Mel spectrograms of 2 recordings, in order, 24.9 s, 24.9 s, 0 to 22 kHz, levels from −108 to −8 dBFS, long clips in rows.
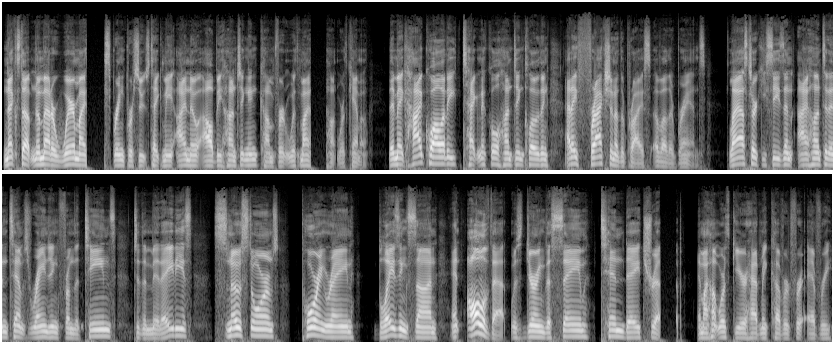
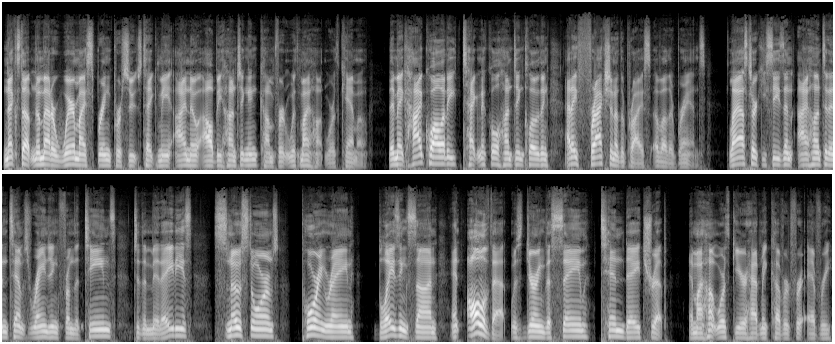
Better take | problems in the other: second | audio freezing; at 1.5 s, at 4.5 s and at 22 s

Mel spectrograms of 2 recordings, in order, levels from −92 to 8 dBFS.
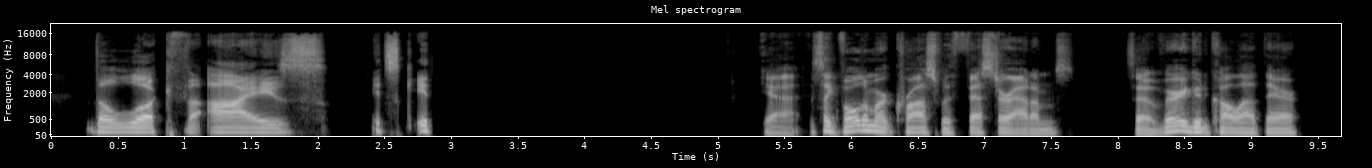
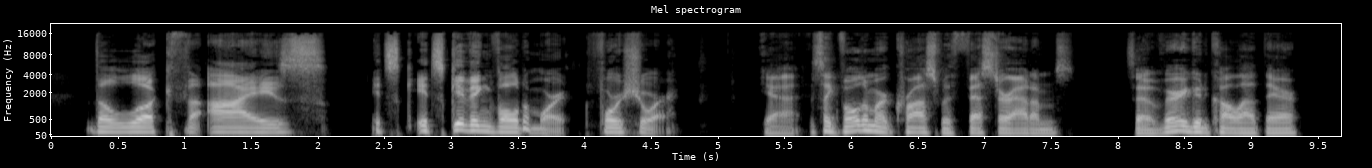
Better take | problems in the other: second | audio cutting out; at 3 s for 2 s

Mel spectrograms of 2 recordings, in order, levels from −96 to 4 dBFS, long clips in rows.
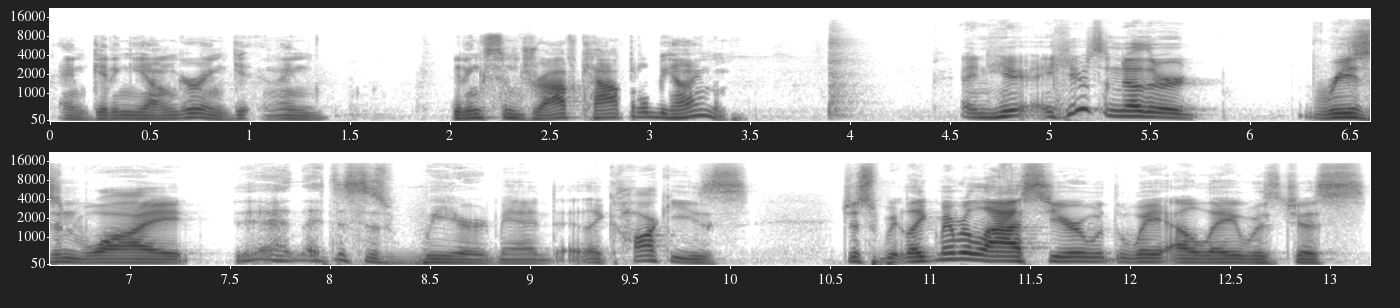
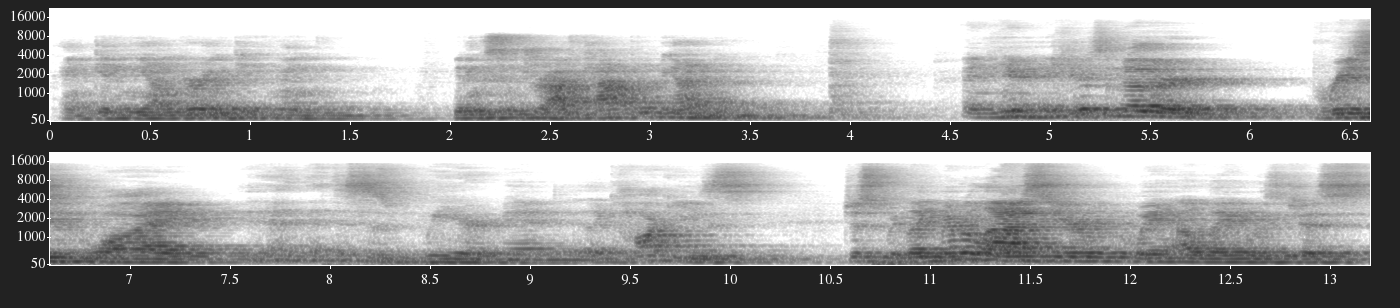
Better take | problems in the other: first | off-mic speech; far // room echo; noticeable; dies away in 0.8 s

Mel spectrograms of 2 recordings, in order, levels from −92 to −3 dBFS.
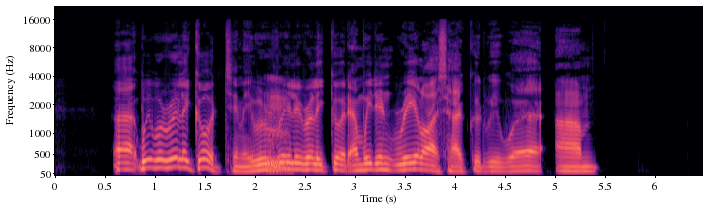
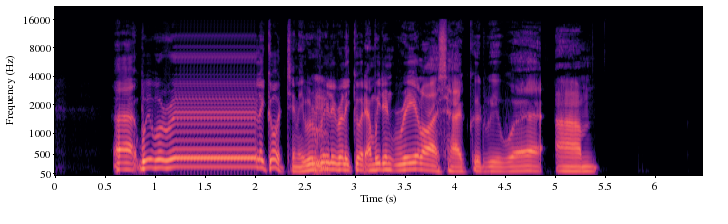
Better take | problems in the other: first | audio freezing; at 1 s for 1 s

